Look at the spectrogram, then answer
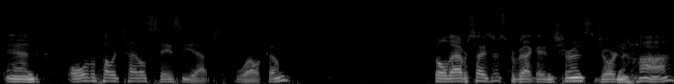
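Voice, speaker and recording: A man hosting an office team meeting, quickly reading out sponsor names and joking with the room. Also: mid-range voice, mellow, dry recording. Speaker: meeting host. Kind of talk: upbeat office meeting emcee.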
